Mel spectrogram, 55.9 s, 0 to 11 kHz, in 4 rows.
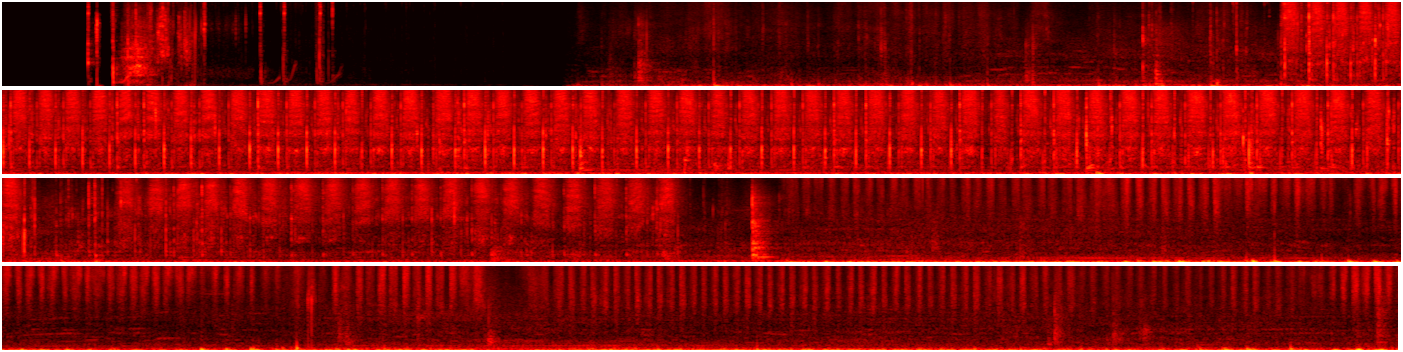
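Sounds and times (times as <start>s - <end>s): hands rubbing hair: 12.8s - 34.8s, 35.8s - 55.9s.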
